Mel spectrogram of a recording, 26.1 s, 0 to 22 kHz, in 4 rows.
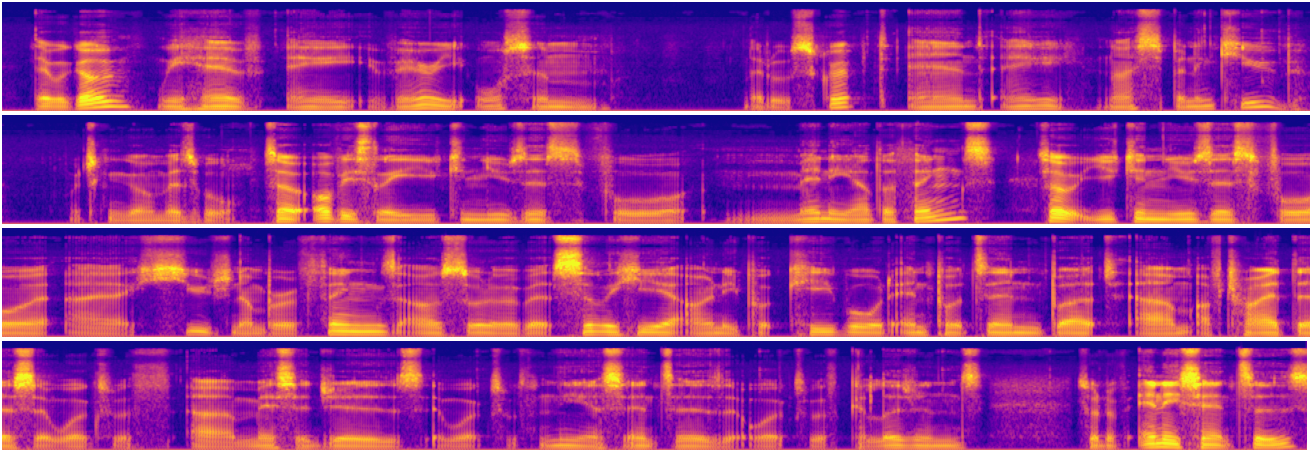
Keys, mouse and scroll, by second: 1.5-4.1 drag, 6.4-7.8 drag, 12.3-14.1 drag, 14.9-16.9 drag, 17.2-21.8 drag, 23.6-26.1 drag.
